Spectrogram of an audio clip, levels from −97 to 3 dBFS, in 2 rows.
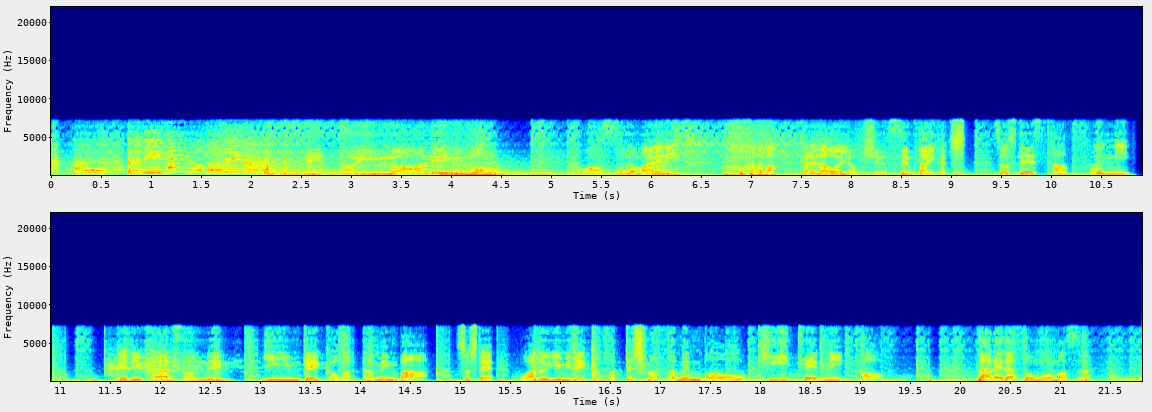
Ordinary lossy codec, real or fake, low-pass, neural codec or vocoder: none; fake; 7.2 kHz; codec, 16 kHz, 0.4 kbps, LongCat-Audio-Codec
